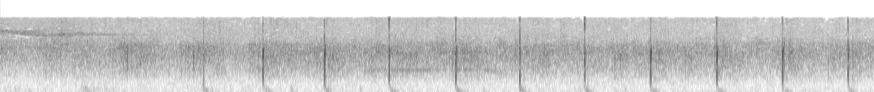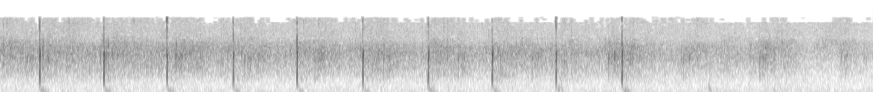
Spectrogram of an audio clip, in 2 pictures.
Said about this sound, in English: First of all, I want to thank God for all of the dads, all the fathers that we have here today. So can we just give all of our fathers a big hand, round of applause?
